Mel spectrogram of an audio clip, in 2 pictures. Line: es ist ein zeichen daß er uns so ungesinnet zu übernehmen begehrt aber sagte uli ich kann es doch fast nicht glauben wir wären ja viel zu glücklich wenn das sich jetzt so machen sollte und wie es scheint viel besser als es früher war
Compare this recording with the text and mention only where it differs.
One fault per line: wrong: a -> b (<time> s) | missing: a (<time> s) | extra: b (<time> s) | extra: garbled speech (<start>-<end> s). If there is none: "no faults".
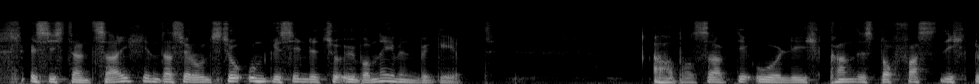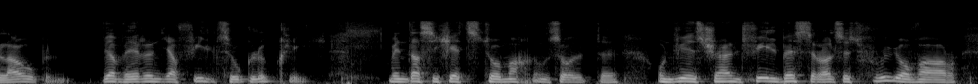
no faults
